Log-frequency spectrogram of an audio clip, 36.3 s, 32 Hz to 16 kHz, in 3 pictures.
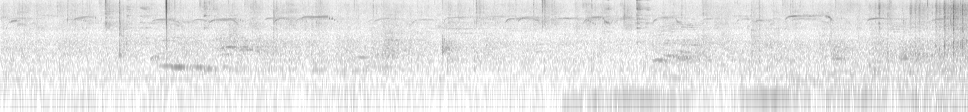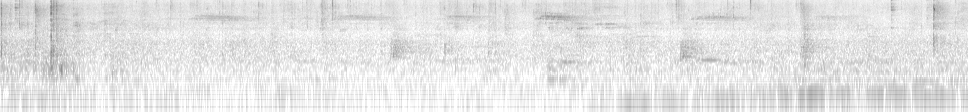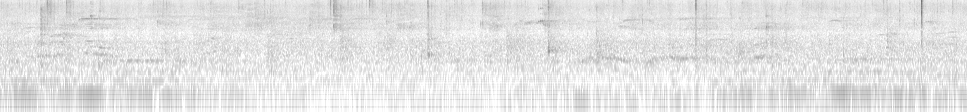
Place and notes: Raw field recording made from an open window. The sound of the rain, birds, neighbours, and also sounds from the interior of the house. Recorded using a Zoom H2n placed on the ledge of the window.
19 April 2020, 08:30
